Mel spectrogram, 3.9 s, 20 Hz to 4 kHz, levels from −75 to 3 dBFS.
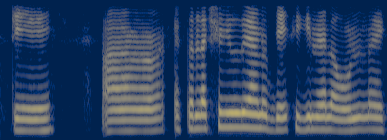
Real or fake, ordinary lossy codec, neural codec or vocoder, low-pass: fake; none; codec, 16 kHz, 1 kbps, FunCodec, trained on Chinese and English, 50 frames a second; 3.6 kHz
